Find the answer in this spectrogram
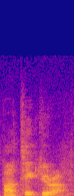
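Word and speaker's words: particular: パティキュラ。これアクセントが T に来ます。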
